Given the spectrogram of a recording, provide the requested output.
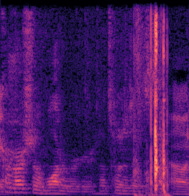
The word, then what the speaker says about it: Whataburger: Whataburger? No. What a burger. It's pronounced. If you listen to a Whataburger. commercial of it, they call it Whataburger.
